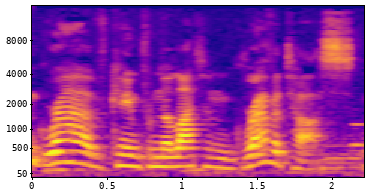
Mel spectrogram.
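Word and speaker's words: grave: well the answer is grade or rather grav as it would have been pronounced in the original French you see the grav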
